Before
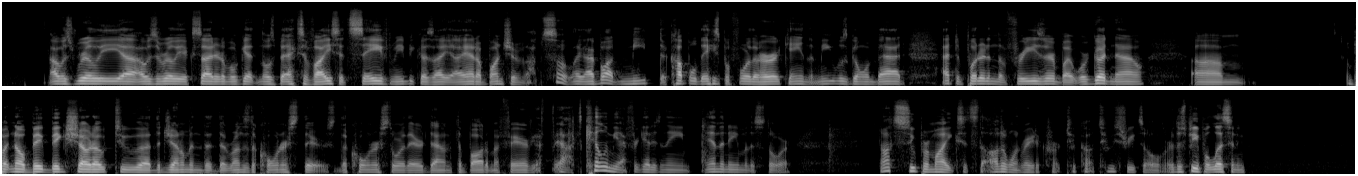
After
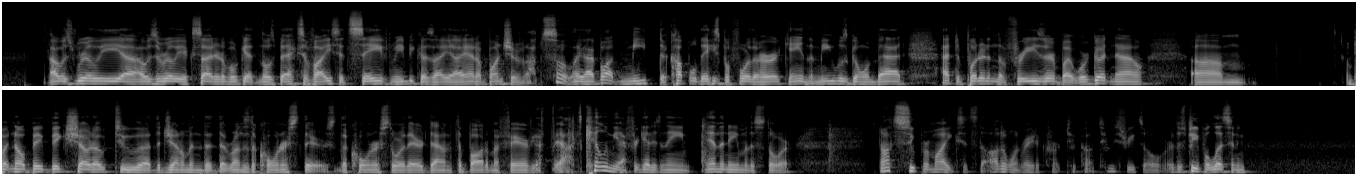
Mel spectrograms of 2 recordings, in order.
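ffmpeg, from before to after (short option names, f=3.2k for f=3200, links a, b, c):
-filter_complex "[0:a]asettb=1/sr,asplit=3[a][b][c];[a]atrim=end=4.354[d];[b]atrim=start=4.35:end=5.79,asetpts=PTS-STARTPTS,afade=t=in:d=0.004:c=qsin,afade=t=out:st=1.436:d=0.004:c=qsin,acompressor=threshold=-29dB:ratio=6:attack=3.2:release=140:knee=1:detection=peak[e];[c]atrim=start=5.786[f];[d][e]acrossfade=d=0.004:c1=hsin:c2=qsin[g];[g][f]acrossfade=d=0.004:c1=qsin:c2=hsin,asettb=1/sr,asplit=3[h][i][j];[h]atrim=end=15.224[k];[i]atrim=start=15.22:end=16.22,asetpts=PTS-STARTPTS,afade=t=in:d=0.004:c=qsin,afade=t=out:st=0.996:d=0.004:c=qsin,lowpass=11k[l];[j]atrim=start=16.216[m];[k][l]acrossfade=d=0.004:c1=hsin:c2=qsin[n];[n][m]acrossfade=d=0.004:c1=qsin:c2=hsin,asplit=3[o][p][q];[o]atrim=end=22.662[r];[p]atrim=start=22.658:end=25.412,asetpts=PTS-STARTPTS,volume=-9.5dB[s];[q]atrim=start=25.408[t];[r][s]acrossfade=d=0.004:c1=hsin:c2=hsin[u];[u][t]acrossfade=d=0.004:c1=hsin:c2=hsin,aemphasis=mode=reproduction:type=50fm,bandreject=f=60:t=h:w=6,bandreject=f=120:t=h:w=6,acompressor=threshold=-31dB:ratio=6,volume=9dB"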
